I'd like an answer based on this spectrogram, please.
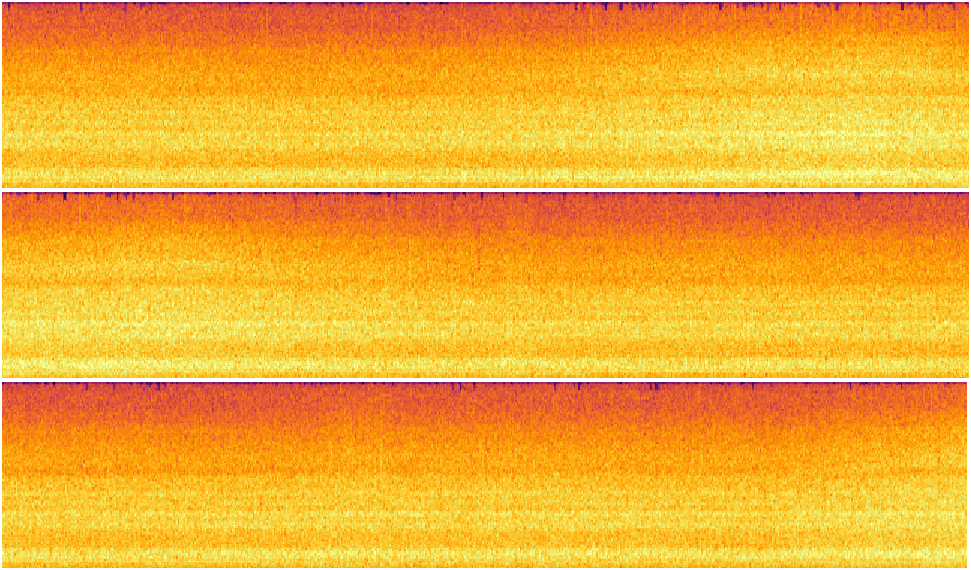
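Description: Onboard audio from an FPV Penguin model airplane in flight: a steady rush of wind and propeller noise with a faint, even motor whine, one strand of which drops away about three quarters of the way through.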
